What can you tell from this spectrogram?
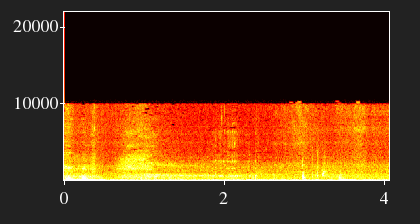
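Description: Soft, muffled nose blowing: a couple of low thumps, then a brief breathy hiss of air, with faint rustling afterward and no one talking.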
